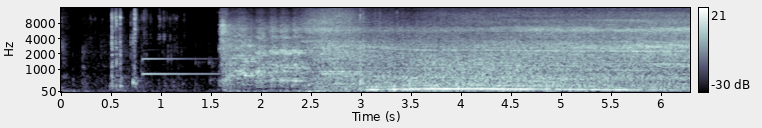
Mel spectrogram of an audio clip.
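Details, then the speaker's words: 30-year-old Lexus LS400 V8 on a very cold day: key clicks and a warning chime, then the engine starts and settles to a smooth idle under a steady hiss. The hiss is a small vacuum leak from a newly fitted hose that is leaking. "That noise you heard is a small vacuum leak that we have. The hose that we put here is not working."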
